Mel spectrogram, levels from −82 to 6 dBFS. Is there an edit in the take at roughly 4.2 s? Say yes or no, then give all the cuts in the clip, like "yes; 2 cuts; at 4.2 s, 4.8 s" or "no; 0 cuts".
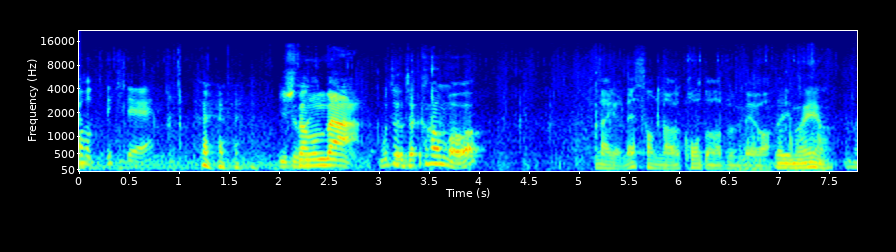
no; 1 cut; at 2.8 s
